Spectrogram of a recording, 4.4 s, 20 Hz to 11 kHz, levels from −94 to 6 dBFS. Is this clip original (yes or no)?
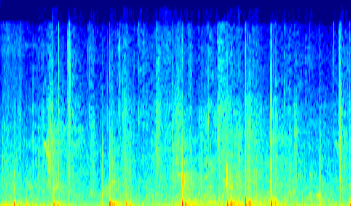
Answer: yes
